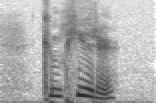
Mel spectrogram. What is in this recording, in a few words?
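"computer", US English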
